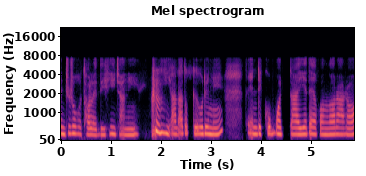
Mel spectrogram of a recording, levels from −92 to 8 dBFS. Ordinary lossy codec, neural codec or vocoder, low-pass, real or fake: none; codec, 24 kHz, 0.9 kbps, DualCodec; 7.2 kHz; fake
